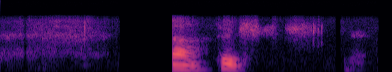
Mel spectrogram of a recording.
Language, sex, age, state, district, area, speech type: Dogri, female, 45-60, Jammu and Kashmir, Reasi, rural, conversation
